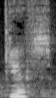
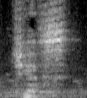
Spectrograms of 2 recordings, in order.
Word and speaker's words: GIF: Those little animated pictures on the internet, are they called GIFs or GIFs? – Well, the G stands for graphics. That's a hard G, so I say GIF. – The guy who invented it says it's GIF.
